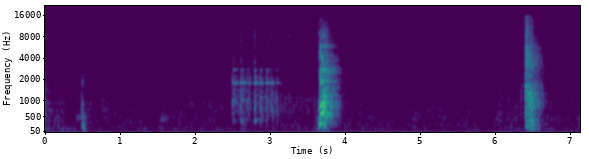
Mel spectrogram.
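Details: Whopper, a four-month-old West Highland White Terrier playing with a can, gives a short rough, growly bark. Two sharp, loud bangs follow a few seconds apart. A faint click opens the recording, with quiet between sounds.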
